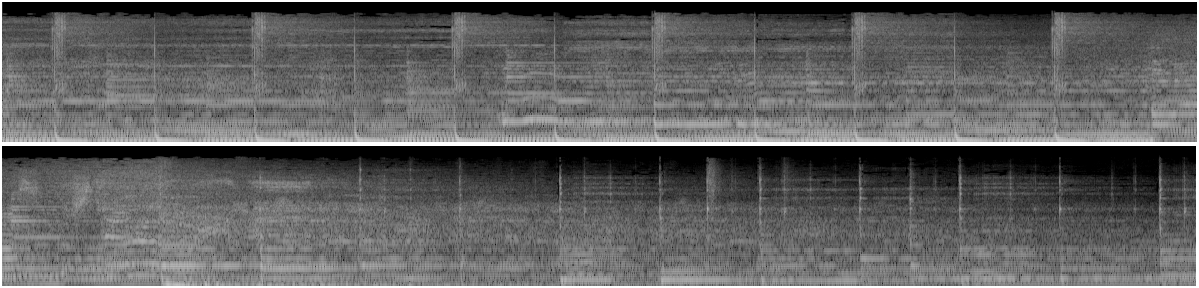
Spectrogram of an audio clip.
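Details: Pop music with a steady beat and singing that thins out halfway, with no animal sounds.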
